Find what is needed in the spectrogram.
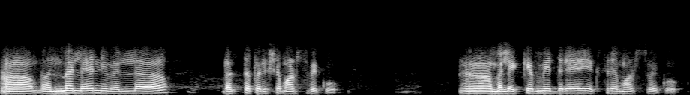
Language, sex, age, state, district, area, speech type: Kannada, female, 60+, Karnataka, Gulbarga, urban, conversation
